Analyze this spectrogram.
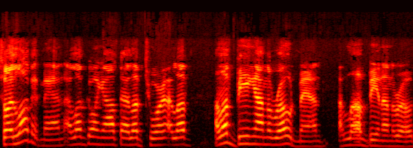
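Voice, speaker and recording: This man has a high-pitched voice with a bright, sharp tone. He speaks at a moderate pace with ordinary pitch variation against a quiet background. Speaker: comedian and podcaster. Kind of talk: casual interview chat. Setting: Skype call. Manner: animated.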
